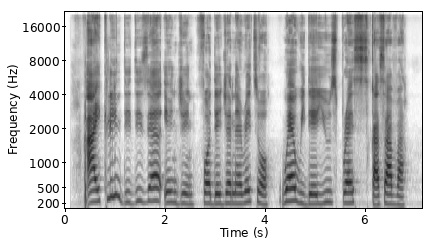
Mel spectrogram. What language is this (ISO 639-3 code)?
pcm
